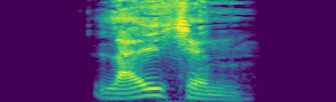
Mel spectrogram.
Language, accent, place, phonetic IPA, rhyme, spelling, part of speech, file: German, Germany, Berlin, [ˈlaɪ̯çn̩], -aɪ̯çn̩, Laichen, noun, De-Laichen.ogg
- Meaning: plural of Laich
